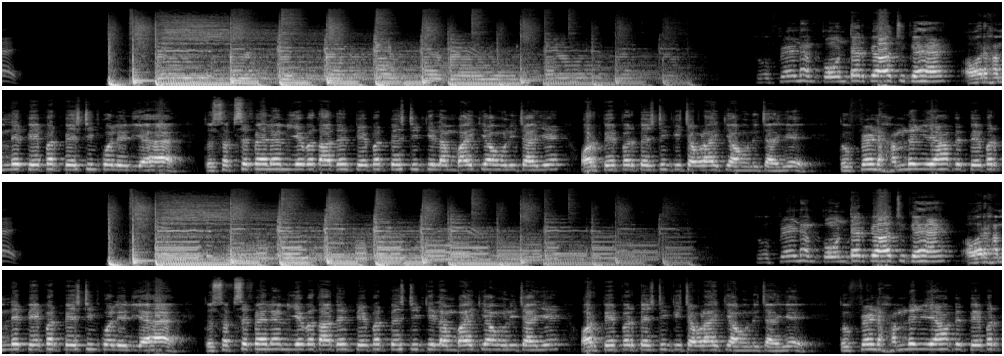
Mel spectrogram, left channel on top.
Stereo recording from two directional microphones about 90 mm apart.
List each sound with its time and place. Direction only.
1.0 s music: centre (ahead or behind)
7.8 s speech: 10° left (ahead or behind)
8.2 s speech: 30° right (ahead or behind)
